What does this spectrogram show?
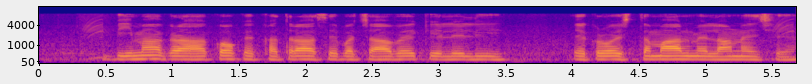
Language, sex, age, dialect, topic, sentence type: Maithili, male, 56-60, Angika, banking, statement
